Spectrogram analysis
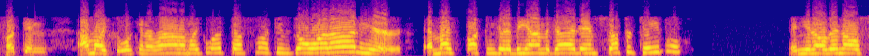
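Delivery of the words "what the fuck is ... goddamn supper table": a guy suddenly scared of being dinner; alarmed. Retold or imitated. Alarmed guest at strange party.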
